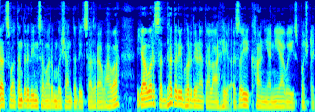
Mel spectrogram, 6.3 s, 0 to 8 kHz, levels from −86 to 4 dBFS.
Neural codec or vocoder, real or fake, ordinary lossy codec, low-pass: none; real; none; none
